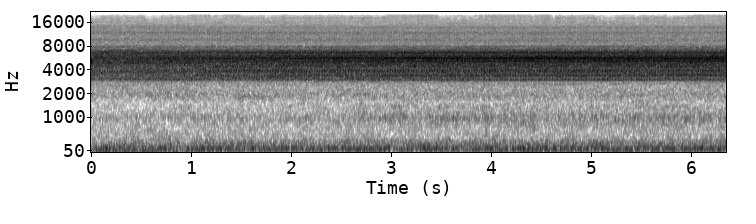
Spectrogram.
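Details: On an evening, a cicada sings a steady, high buzzing drone that carries on without pause.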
